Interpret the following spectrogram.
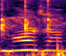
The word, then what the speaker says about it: Marjaan: It's spelled Marjaan, but it's pronounced Marjaan, like a mermaid, all right?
